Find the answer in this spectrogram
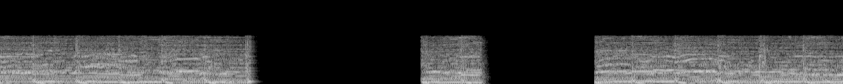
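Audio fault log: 2.50–4.23 s, call audio freeze: the music halts and its last sound is stretched into a fading buzz, then 1.56 s of silence. Playback resumes exactly where it stopped, 1.71 s late, with nothing lost, likely because delayed packets emptied the jitter buffer.
4.81–5.96 s, long network dropout: the last sound decays as a brief buzz into 1.0 s of silence, and the music returns further on with 1.14 s skipped. This likely reflects packets that never arrived. Both fills carry the muffled, 4 kHz-limited tone of the G.711 A-law call path.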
